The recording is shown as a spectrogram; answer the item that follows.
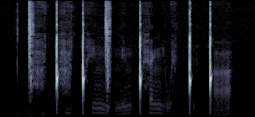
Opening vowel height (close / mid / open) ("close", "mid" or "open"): open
